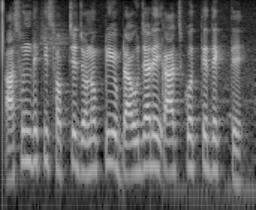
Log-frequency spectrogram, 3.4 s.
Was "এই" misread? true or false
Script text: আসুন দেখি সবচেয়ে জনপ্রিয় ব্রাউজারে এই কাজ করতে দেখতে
true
